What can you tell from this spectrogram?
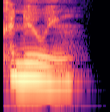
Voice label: "canoeing", us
